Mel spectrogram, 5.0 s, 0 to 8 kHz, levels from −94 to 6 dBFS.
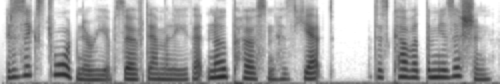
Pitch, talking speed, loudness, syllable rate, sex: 225 Hz, 155 wpm, -18 LUFS, 6.0 syllables/s, female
